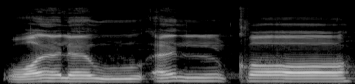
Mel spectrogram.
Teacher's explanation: حمزہ کو آگے لام ساکن سے ملائیں گے کیونکہ لام ساکن ہے۔ قاف کو موٹا کر کے پڑھیں گے کیونکہ قاف موٹے حروف میں سے ہے۔ قاف کے بعد الف اوپر کڑا زبر ہونے کی وجہ سے قاف کو ایک الف کے مقدار کھینچیں گے، اس یا کو ہم نہیں پڑھیں گے۔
